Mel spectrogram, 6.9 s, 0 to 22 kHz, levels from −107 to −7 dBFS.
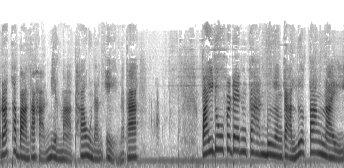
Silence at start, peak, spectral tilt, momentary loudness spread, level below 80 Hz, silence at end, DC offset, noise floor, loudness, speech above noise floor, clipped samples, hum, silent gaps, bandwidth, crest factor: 0 s; -6 dBFS; -6 dB/octave; 10 LU; -60 dBFS; 0 s; under 0.1%; -49 dBFS; -28 LUFS; 21 dB; under 0.1%; none; none; 13.5 kHz; 22 dB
